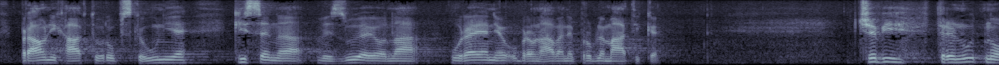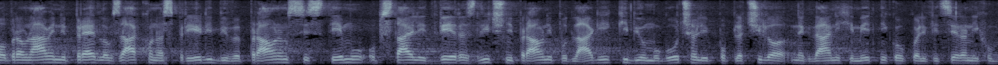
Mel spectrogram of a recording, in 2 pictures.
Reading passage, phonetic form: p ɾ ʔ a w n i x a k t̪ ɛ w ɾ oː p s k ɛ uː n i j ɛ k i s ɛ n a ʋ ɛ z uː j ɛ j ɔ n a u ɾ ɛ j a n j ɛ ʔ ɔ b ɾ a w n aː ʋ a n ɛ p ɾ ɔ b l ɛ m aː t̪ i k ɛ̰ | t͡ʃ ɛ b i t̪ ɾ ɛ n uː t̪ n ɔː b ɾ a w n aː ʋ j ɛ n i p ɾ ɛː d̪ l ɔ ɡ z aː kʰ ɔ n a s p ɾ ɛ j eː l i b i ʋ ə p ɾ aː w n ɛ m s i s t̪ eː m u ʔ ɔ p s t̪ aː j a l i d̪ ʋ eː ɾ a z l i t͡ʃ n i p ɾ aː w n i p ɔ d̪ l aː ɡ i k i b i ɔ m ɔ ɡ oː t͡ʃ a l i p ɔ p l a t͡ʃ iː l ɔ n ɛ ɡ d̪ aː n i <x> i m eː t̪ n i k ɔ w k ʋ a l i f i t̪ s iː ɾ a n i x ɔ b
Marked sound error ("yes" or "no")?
no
